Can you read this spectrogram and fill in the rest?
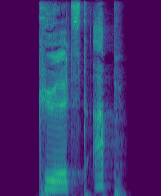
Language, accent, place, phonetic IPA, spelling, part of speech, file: German, Germany, Berlin, [ˌkyːlst ˈap], kühlst ab, verb, De-kühlst ab.ogg
- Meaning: second-person singular present of abkühlen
